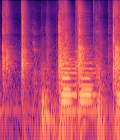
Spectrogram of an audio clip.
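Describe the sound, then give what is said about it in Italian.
Sharp hand claps ring out at a steady pace with duller foot taps among them in a three-four waltz pattern, the first beat tapped with the foot, while a faint sustained tone hums in the background. “Bravissimo, ecco, come siamo messi con le mani. Uno lo battete col piede.”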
